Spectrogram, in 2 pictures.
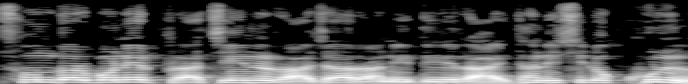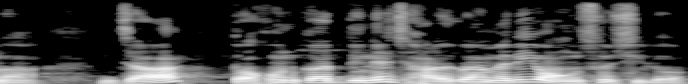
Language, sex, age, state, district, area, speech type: Bengali, male, 60+, West Bengal, Jhargram, rural, spontaneous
